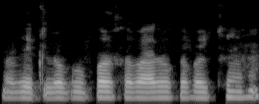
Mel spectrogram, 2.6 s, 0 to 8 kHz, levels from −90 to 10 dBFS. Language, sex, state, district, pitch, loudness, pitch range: Hindi, male, Uttar Pradesh, Deoria, 125 Hz, -28 LUFS, 120-125 Hz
